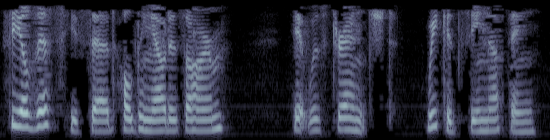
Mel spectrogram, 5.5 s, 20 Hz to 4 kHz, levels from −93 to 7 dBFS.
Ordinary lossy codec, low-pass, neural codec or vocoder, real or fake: MP3, 16 kbps; 3.6 kHz; none; real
